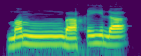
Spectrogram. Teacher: نون کو میم سے بدل کر غنہ اور اخفا کے ساتھ پڑھیں گے۔ مثلا مم بخیلا کو اس طرح پڑھیں گے، مم یعنی میم کو یعنی میم نون کی جگہ میم میم پڑھیں گے۔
